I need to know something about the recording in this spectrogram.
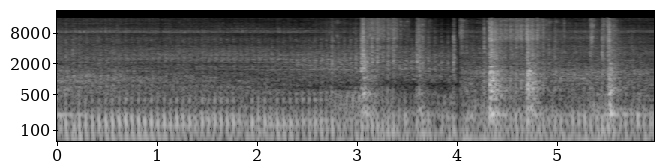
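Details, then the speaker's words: Go-kart small single-cylinder engine putting rapidly with an uneven rattle and occasional harsh clatter; the clutch moves a little and makes a lot of noise, a worn centrifugal clutch. "But if you watch real quick, it moves a little bit. It makes a lot of noise. So if you hear that noise, that's what that is."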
